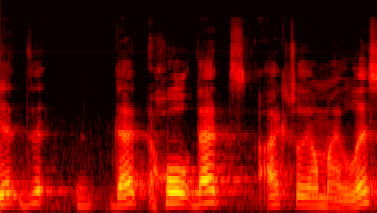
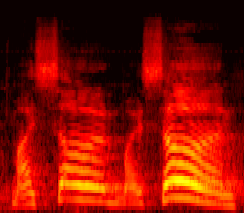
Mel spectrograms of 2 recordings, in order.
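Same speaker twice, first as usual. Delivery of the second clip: wailing; 4 semitones higher, 4 dB louder, much slower than usual. Retold or imitated. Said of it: "he's crying and wailing".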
